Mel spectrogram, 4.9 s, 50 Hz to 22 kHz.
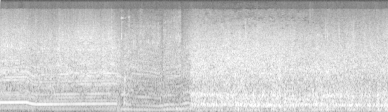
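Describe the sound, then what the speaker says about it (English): Porsche GT3 Cup race cars howl through the hills at Spa Francorchamps, engines singing at high pitch and shifting through gears before a dense, loud roar of the pack takes over. "Enjoy the nice, wonderful singing Porsches as they run through the hills."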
